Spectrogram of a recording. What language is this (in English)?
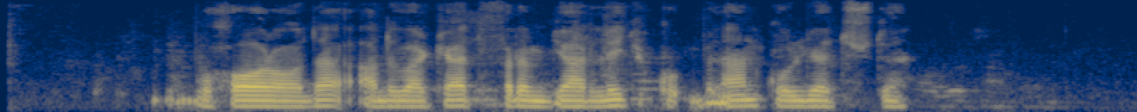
Uzbek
